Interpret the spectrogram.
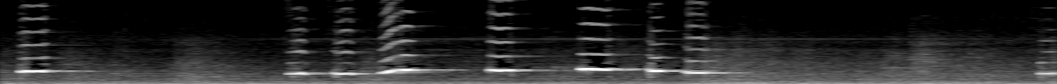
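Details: Pet cockatiel whistling 'Atirei o pau no gato', a Brazilian children's song, imperfectly pitched. A lone note comes first, then after a silence a phrase of rising and falling pure whistles, and one last short note.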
